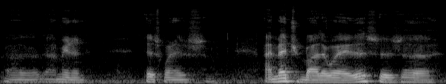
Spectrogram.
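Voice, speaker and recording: Low-voiced older man rambling, noisy recording. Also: little pitch movement, a little mellow. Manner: hesitant, halting, thinking aloud. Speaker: YouTube host. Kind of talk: rambling, unscripted screen-browsing product chat. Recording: noticeable background noise, homemade recording.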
